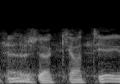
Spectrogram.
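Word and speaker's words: Jacques Cartier: Jacqu, I like the pronunciation. Jacqu Katier is the way it's pronounced.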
